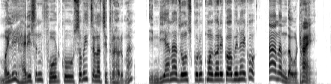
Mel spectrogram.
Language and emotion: Nepali, happy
